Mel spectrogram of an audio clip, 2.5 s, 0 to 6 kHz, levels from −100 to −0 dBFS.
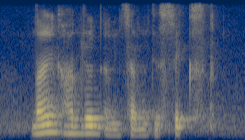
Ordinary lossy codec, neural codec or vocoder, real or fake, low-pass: none; codec, 16 kHz, 6 kbps, DAC; fake; 5.4 kHz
